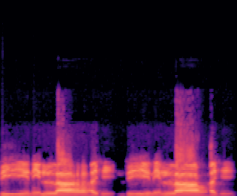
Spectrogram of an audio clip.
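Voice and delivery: দীনিল্লাহি very slow, long "dii" and open "llaa"; thin light L. Shown as a demonstration. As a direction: stretch দীনিল্লাহি with a light, clear L. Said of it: "সেখানে লা বলতে হবে".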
